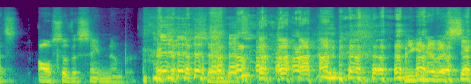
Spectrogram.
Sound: all laughing

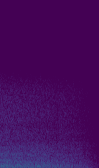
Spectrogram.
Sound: waves crashing

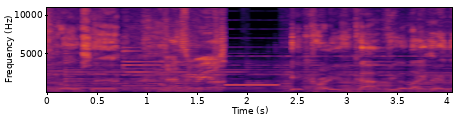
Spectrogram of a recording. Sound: beep

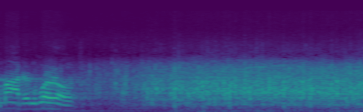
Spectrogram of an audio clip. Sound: applause

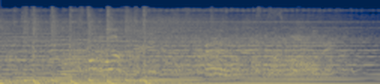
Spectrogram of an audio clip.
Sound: soft music; students cheering

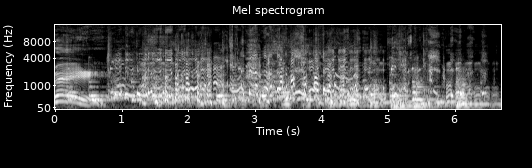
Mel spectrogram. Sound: all laugh

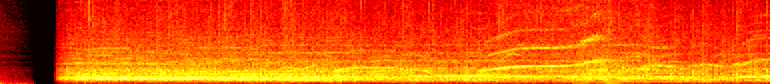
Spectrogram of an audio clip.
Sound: audience cheers

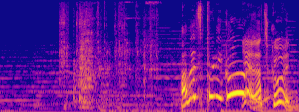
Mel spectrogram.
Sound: change dispensed sound effect

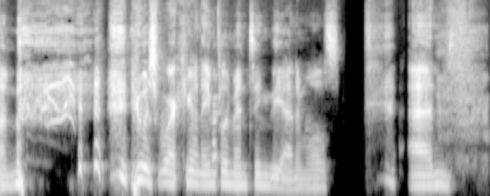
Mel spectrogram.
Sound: laughs

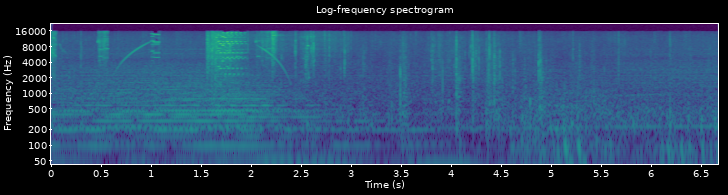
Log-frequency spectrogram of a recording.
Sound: birds chirping

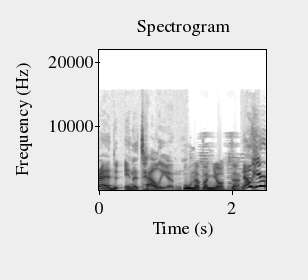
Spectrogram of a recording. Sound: AI talks in Italian

